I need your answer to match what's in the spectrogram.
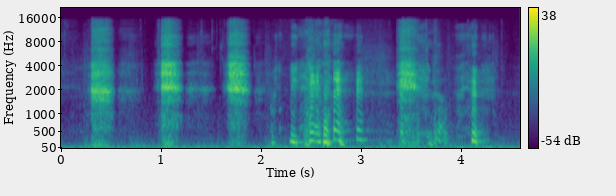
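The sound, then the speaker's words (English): Loud panting from someone outside, breathing heavily: three sharp, breathy gasps in a steady rhythm, then a burst of voiced huffing and more heavy breaths, like someone winded and out of breath. “And I'm outside, breathing heavily.”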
